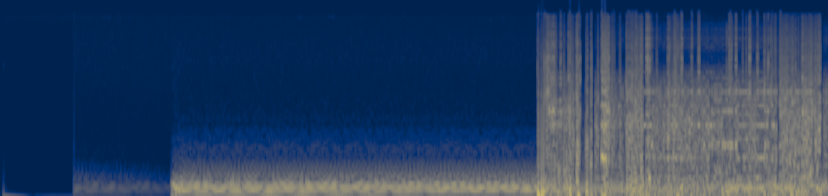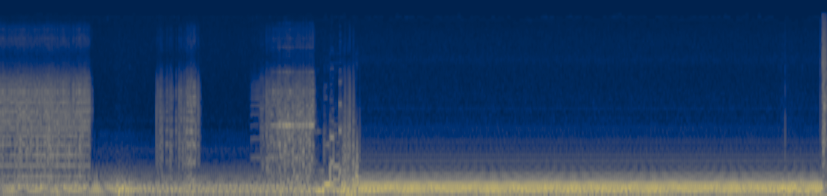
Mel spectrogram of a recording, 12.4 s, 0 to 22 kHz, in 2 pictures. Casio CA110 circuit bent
4.0s 8.6s

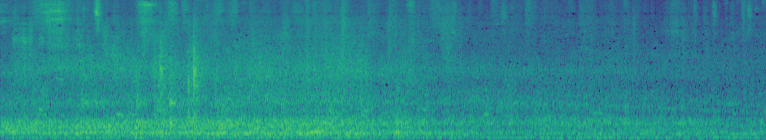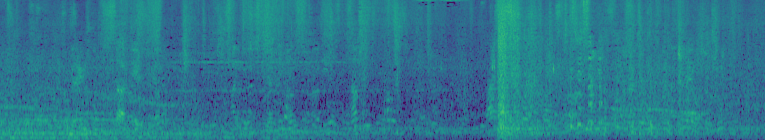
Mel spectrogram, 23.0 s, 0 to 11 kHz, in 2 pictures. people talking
0.0s 4.3s, 11.1s 22.5s

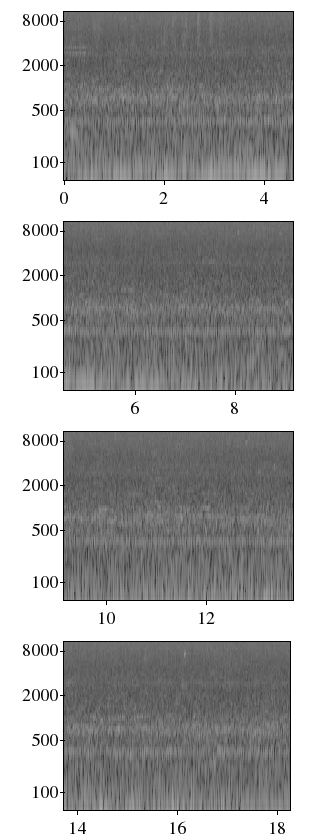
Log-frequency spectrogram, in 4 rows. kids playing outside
8.6s 18.0s

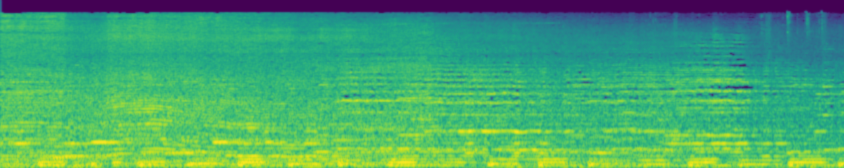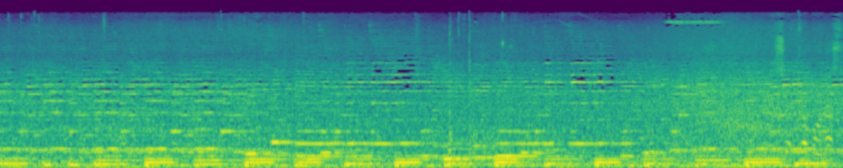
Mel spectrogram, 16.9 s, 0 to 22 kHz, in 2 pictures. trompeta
0.0s 10.2s

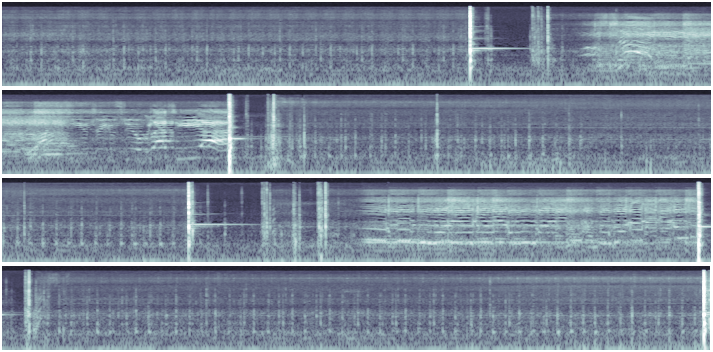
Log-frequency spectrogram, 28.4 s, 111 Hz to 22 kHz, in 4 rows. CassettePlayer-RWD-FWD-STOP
4.6s 12.9s, 16.8s 28.3s

